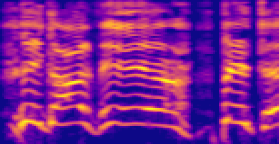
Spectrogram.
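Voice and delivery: very high, loud desperate plea; panicked. A narrator's reading. Butcher pleading with passers-by for rescue, panicked high shout. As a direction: shriek for help in panic. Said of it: "seine Stimme wurde panisch".

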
